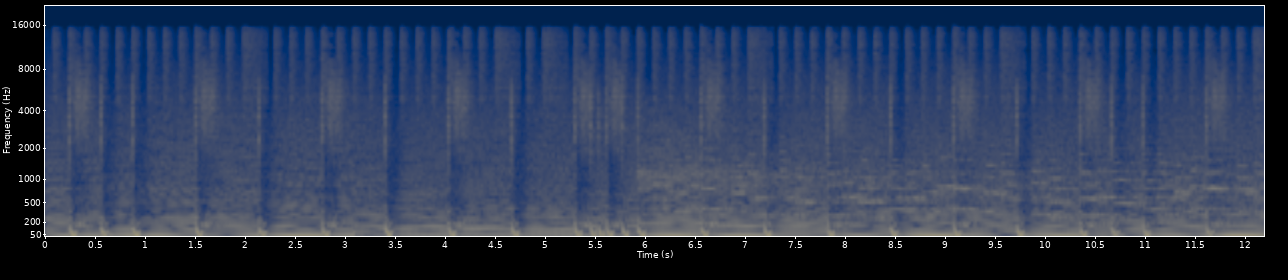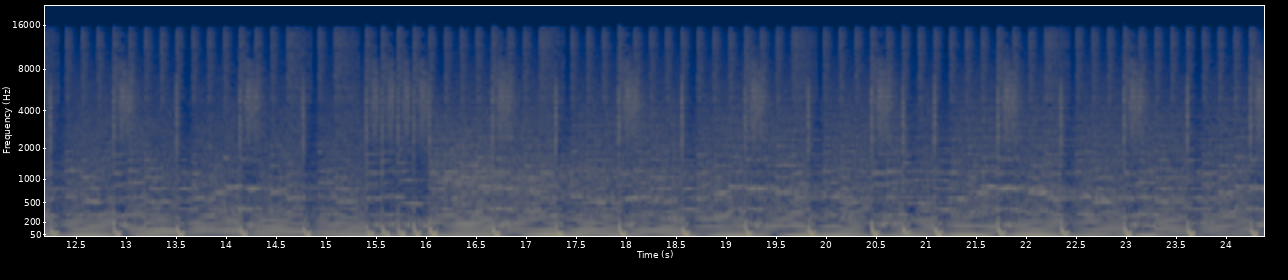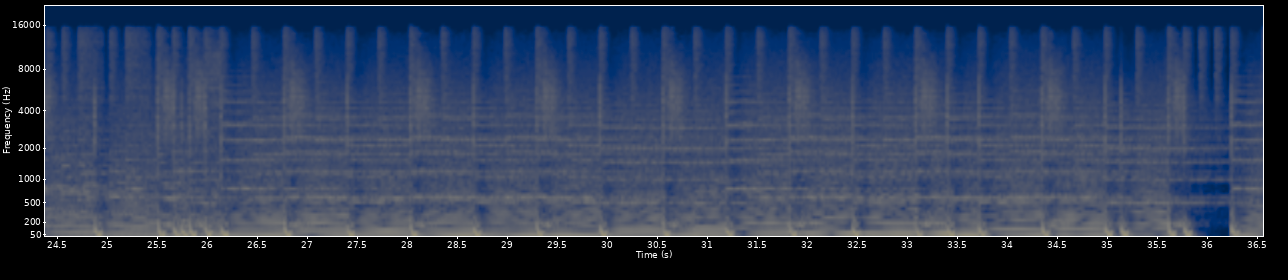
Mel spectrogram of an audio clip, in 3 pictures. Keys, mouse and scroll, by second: 10.0-18.6 middle drag, 18.6-22.2 drag, 22.4 n, 22.7 middle click, 23.1-23.6 scroll up 7, 23.6 click, 24.2 click, 25.3 click, 25.6 shift+a, 28.8 click, 29.4 shift+a, 36.0 click.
